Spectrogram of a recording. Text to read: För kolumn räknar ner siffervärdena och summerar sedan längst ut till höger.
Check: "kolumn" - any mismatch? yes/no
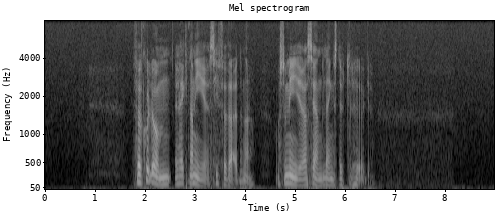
no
